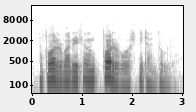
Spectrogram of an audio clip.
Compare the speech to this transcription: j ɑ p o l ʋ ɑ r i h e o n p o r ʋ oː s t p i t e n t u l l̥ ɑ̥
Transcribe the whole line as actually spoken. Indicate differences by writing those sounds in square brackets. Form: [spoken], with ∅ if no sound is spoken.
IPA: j ɑ p o [r] ʋ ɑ r i [s] e o n p o r ʋ oː s t p i t [æ] n t u l l̥ ɑ̥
